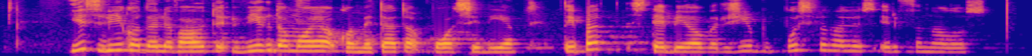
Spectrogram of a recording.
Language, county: Lithuanian, Šiauliai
